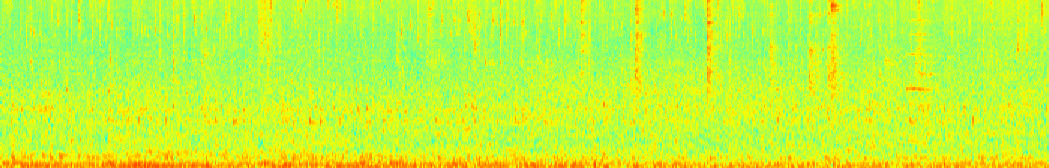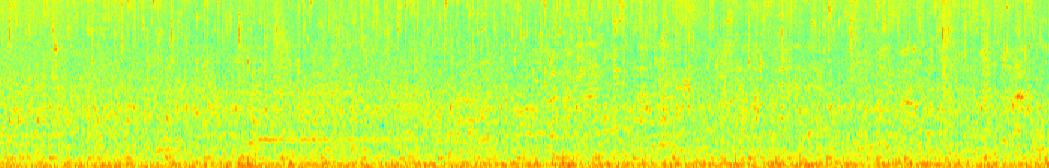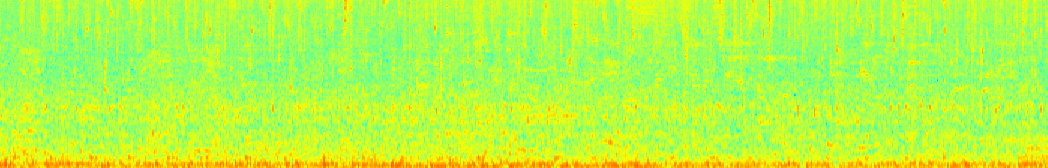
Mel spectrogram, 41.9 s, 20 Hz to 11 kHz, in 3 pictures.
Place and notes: Recorded with a H4n in stereo mode, take from the garden of the Santropol restaurant.
Drums from the Mont Royal.
Fountain in the garden.
Trafic.
People talking and passing by.
Dishes.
